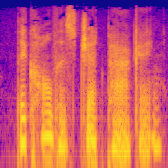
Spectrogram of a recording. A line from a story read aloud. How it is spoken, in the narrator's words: Frank whispered in Mikey's ear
